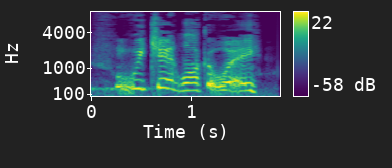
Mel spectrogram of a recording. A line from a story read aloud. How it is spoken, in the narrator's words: the guard moaned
